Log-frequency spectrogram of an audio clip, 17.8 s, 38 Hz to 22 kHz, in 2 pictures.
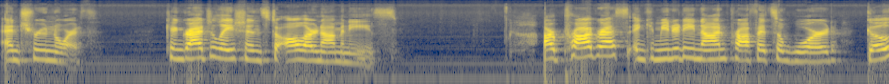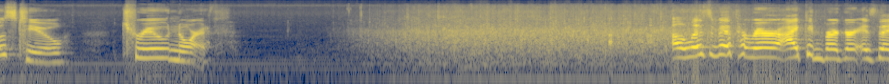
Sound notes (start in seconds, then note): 12.2 applause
